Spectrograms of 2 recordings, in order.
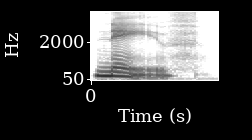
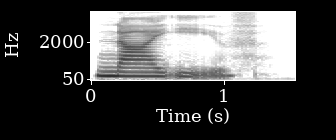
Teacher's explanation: Two syllables with a dieresis over the I, meaning both vowels are pronounced separately.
